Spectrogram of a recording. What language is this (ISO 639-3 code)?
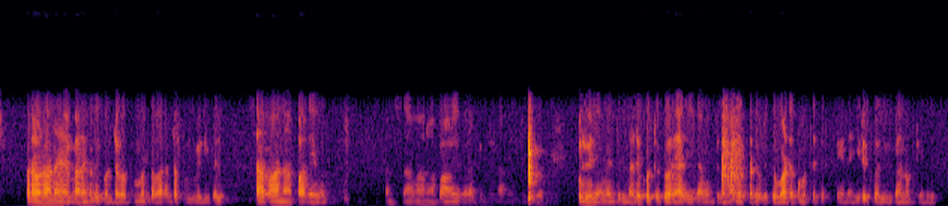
tam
